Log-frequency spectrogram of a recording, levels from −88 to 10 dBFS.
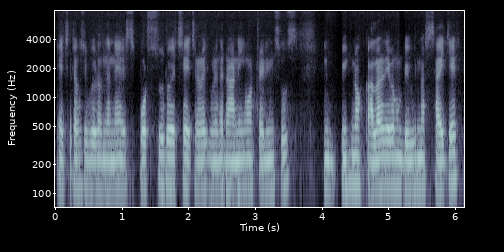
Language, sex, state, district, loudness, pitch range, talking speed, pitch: Bengali, male, Tripura, West Tripura, -21 LUFS, 110-115 Hz, 185 wpm, 110 Hz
